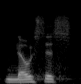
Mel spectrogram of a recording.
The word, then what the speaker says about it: gnosis: The standard word for knowledge in Greek is pronounced gnosis.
